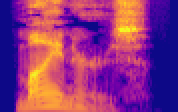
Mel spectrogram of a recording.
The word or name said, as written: minors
